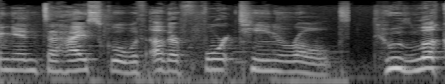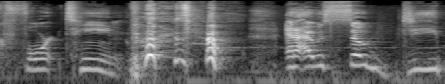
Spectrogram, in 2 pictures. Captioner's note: laughs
